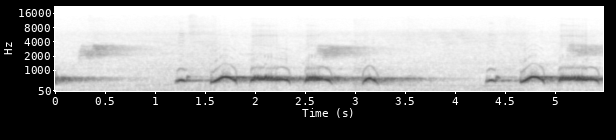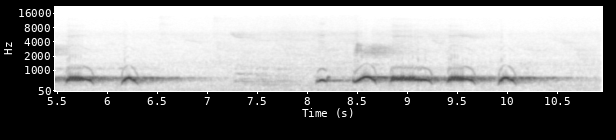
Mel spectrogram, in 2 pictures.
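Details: Liu tan style spotted dove song, used for luring wild doves: three phrases of mellow looping coos, each preceded by a short hissy burst, spaced about three seconds apart over a thin steady high tone.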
